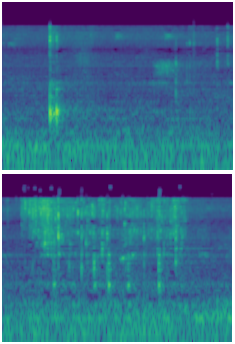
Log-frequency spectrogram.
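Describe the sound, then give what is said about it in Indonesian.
Water splashing as coconut milk is rinsed with a little water while preparing rice: a sharp knock early on, then a burst of trickling, spattering liquid through the second half. “Santan kelapa, kita bilas dengan sedikit air.”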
